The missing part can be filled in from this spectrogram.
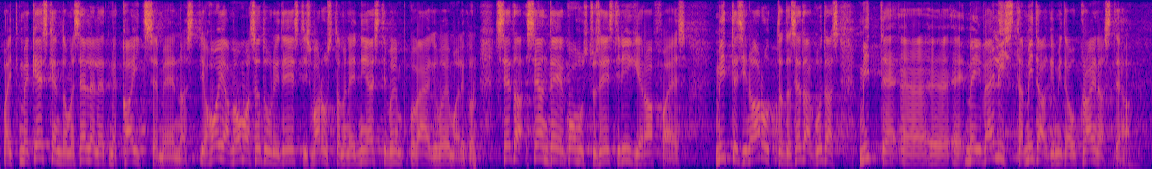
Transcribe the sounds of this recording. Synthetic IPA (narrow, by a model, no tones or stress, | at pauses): vɑjd̪me̞ke̞ske̞nd̪ume̞se̞lːe̞let̪me̞kɑjt̪se̞me̞e̞nːɑ̰st̪jɑɦo̞jːɑme̞o̞mɑsɤd̪uɾid̪̥e̞ːst̪isvɑɾust̪ɑme̞ne̞jd̪̚niːæsʲt̪ivɤjmkujvæɦæɡ̥ivɤjmɑlikːˑo̞nse̞d̪̥ɑse̞o̞nt̪e̞jːeko̞ɦust̪use̞ːst̪iɾiːɡiɑɾɑfɑe̞ːs | mit̪ːe̞sinɑɾut̪ːˑɑd̪ɑse̞d̪ɑkujd̪̥ɑsmit̪ːe̞ | mejvælʲist̪ɑmid̪̥ɑɡimid̪̥ɑukrɑjnɑst̪e̞̰ɦɑ̰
